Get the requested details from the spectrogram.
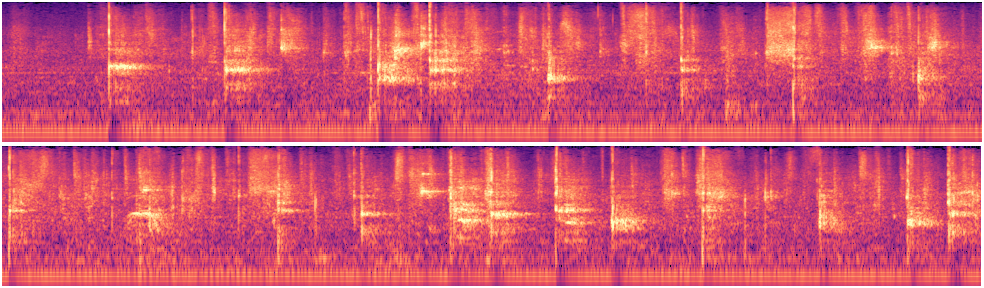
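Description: Paddles hit a plastic ball back and forth with sharp pops.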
